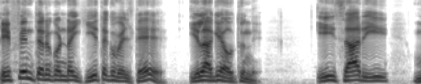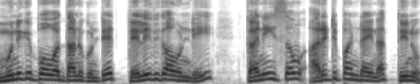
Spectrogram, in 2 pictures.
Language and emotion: Telugu, angry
